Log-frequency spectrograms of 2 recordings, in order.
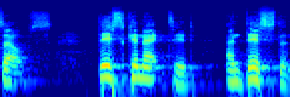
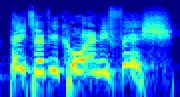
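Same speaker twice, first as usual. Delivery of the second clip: stranger's voice; 9 semitones higher, 4 dB louder than usual. Retold or imitated. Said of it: "and says to him".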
